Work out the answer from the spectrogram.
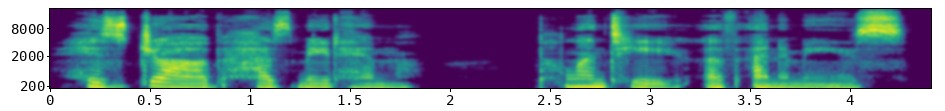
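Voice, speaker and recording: Heavily acted and recorded without echo, this low, steady female voice belongs to a confident young socialite in an intimate ASMR roleplay. She is wry and confiding, teasing slowly with dry sarcasm and sometimes slipping into whispers.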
